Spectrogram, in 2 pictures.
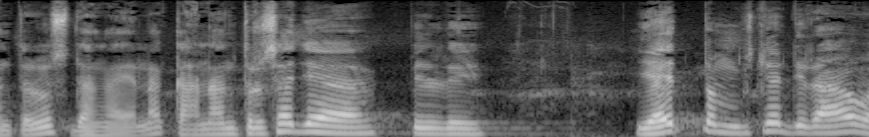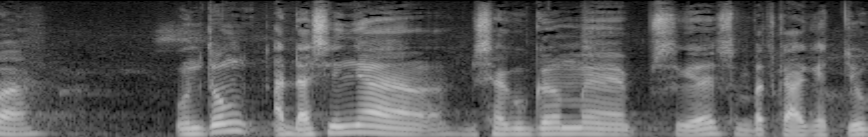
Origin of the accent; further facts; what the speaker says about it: Klaten, Central Java, Indonesia; by the way kita juga dari Klaten ya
